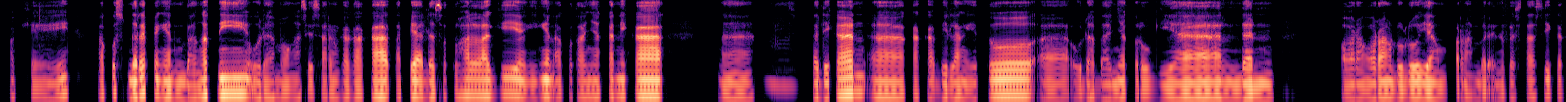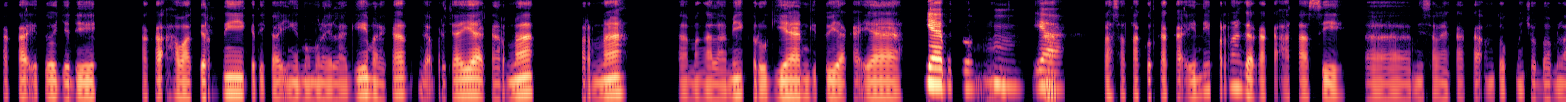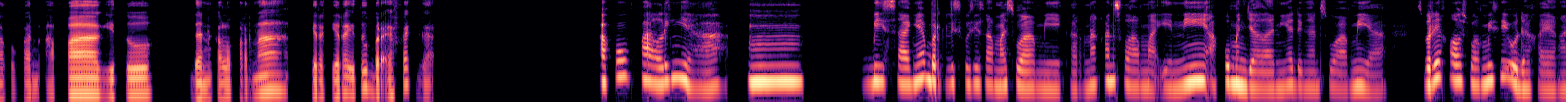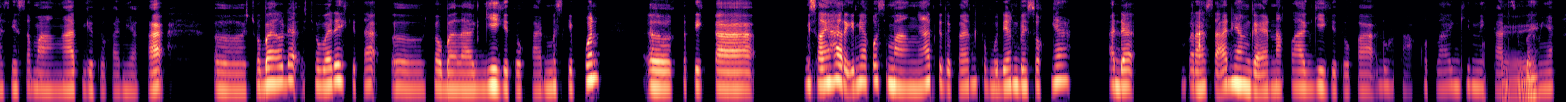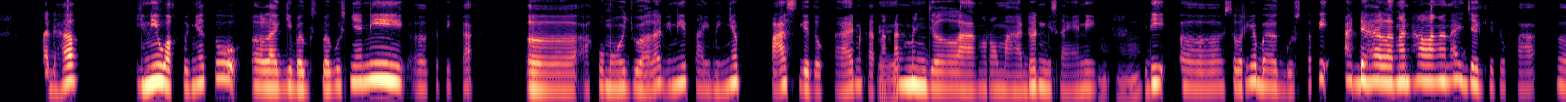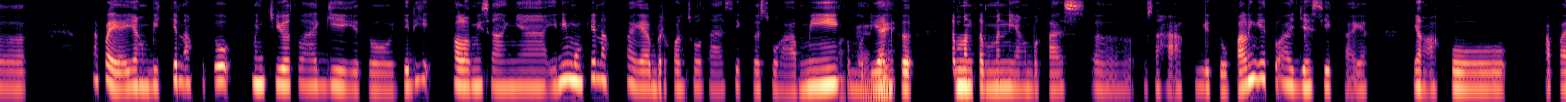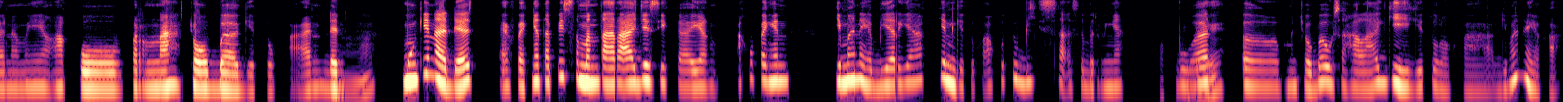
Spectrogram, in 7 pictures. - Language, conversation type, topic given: Indonesian, advice, Bagaimana cara mengatasi trauma setelah kegagalan besar yang membuat Anda takut mencoba lagi?
- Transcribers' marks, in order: in English: "timing-nya"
